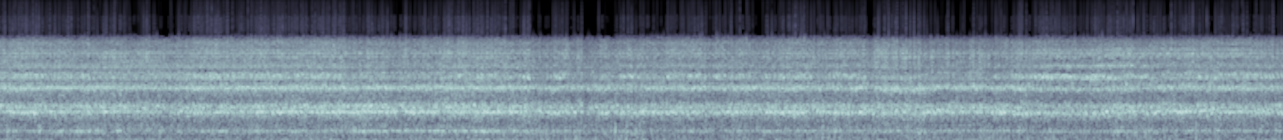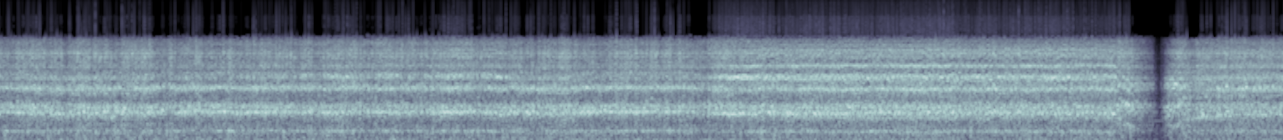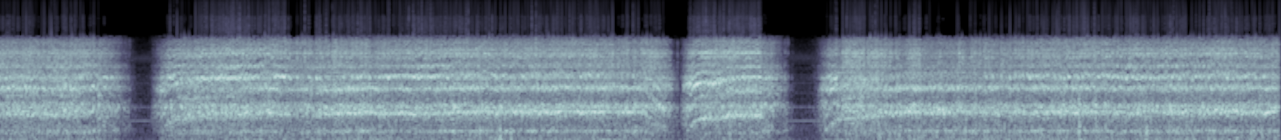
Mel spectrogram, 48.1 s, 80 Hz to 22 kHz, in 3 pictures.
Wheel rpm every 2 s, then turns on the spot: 230, 230, 230, 230, 230, 220, 220, 230, 220, 230, 240, 220, 220, 210, 200, 130, 150, 170, 220, 230, 130, 150, 230, 220.
none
